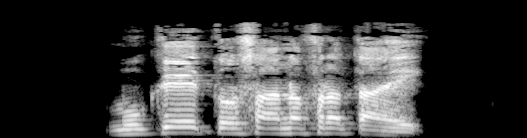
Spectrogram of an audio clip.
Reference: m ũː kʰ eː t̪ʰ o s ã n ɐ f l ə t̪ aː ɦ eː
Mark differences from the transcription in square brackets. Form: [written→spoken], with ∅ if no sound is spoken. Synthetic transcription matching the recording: m ũː kʰ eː [t̪ʰ→t̪] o s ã n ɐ f [l→ɾ] ə t̪ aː ɦ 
